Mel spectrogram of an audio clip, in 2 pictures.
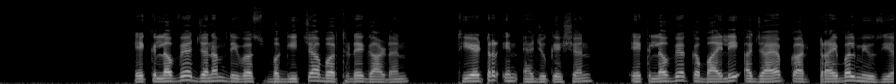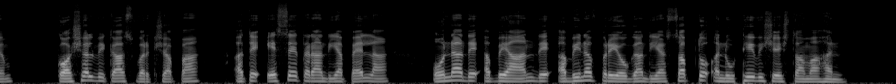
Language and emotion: Punjabi, neutral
